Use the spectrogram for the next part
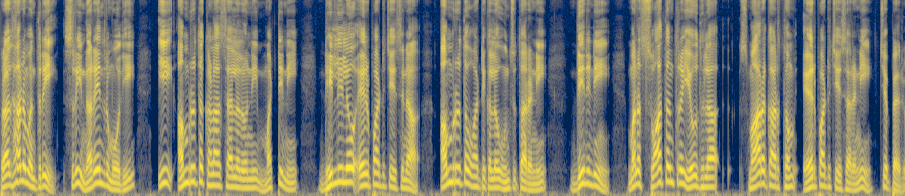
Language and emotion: Telugu, neutral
